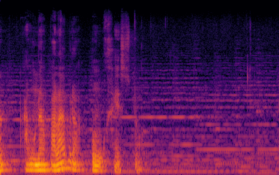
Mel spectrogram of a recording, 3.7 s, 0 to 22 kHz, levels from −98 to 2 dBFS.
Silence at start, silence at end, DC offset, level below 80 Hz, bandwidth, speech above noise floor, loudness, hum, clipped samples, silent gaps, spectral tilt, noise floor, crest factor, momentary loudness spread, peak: 0 s; 0 s; under 0.1%; -52 dBFS; 13 kHz; 22 dB; -23 LUFS; none; under 0.1%; none; -8.5 dB/octave; -44 dBFS; 18 dB; 24 LU; -8 dBFS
